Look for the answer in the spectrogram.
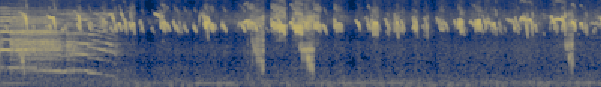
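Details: Watermaal bantam chicks quarrelling over an earthworm: an opening drawn-out harmonic cry that falls in pitch, followed by dense overlapping high peeps and occasional scuffling thuds.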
